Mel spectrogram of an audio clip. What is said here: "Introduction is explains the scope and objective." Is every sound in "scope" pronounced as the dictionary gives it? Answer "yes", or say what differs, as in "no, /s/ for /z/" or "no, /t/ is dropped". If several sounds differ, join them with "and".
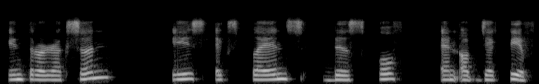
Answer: no, /f/ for /p/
